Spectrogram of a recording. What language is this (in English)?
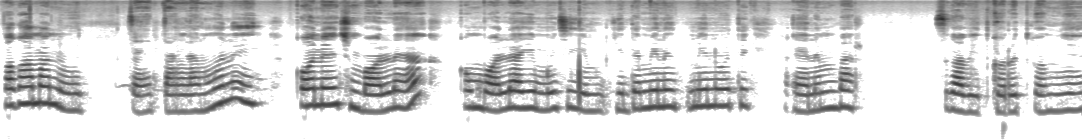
Kalenjin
